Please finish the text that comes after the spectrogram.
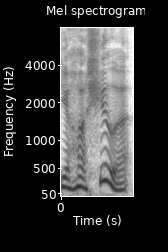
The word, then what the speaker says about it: Yehoshua: Joshua, son of Nun, was also called Hoshea and Jeshua, though in Hebrew Joshua and Jeshua would be pronounced Yehoshua and Yeshua respectively. When we look at other languages, we find similar occurrences.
